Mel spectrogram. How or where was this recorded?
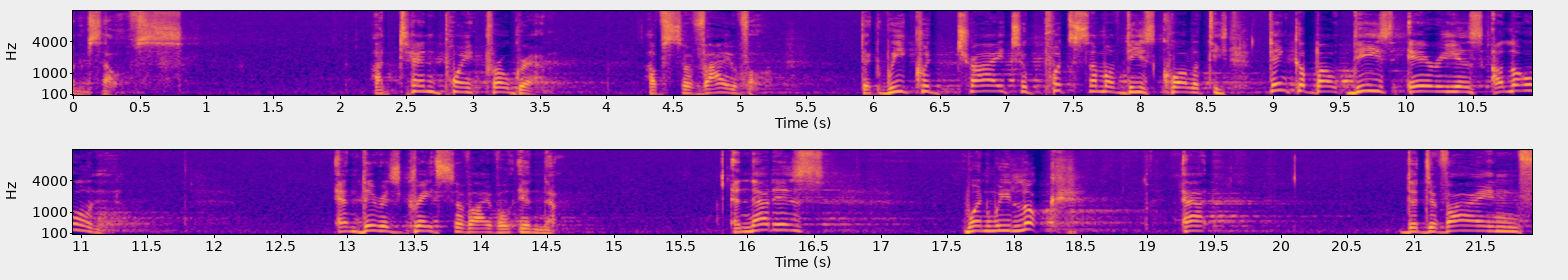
large echoing room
